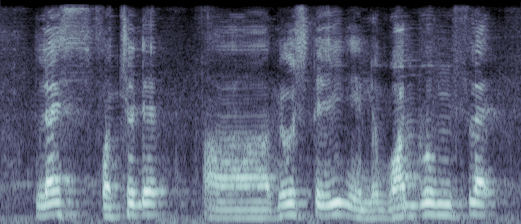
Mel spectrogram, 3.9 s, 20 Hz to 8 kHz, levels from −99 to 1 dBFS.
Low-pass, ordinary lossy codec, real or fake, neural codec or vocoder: 7.2 kHz; none; fake; codec, 44.1 kHz, 3.4 kbps, Pupu-Codec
